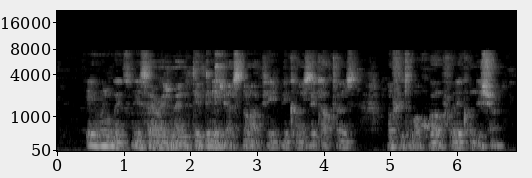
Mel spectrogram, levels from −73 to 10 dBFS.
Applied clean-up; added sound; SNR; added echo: none; none; none; reverberation time 0.3 s.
